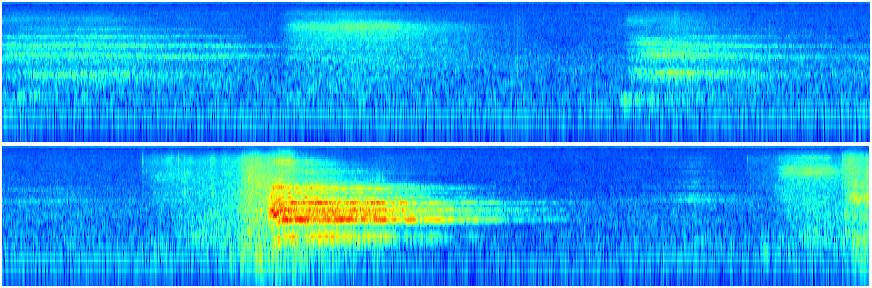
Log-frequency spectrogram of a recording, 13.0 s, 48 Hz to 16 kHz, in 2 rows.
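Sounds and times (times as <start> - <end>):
forceful hissing breaths: 0.0 - 3.7, 4.6 - 8.0, 11.5 - 13.0.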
